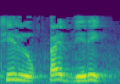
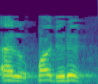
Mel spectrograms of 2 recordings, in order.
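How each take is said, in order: First: The final r is pronounced thin. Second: The final r is pronounced thick. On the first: The speaker calls it right. "على الترقيق نقول في ليلة القدر" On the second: The speaker calls it wrong. "لا نقول القدر، القدر خطأ نفخمها"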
